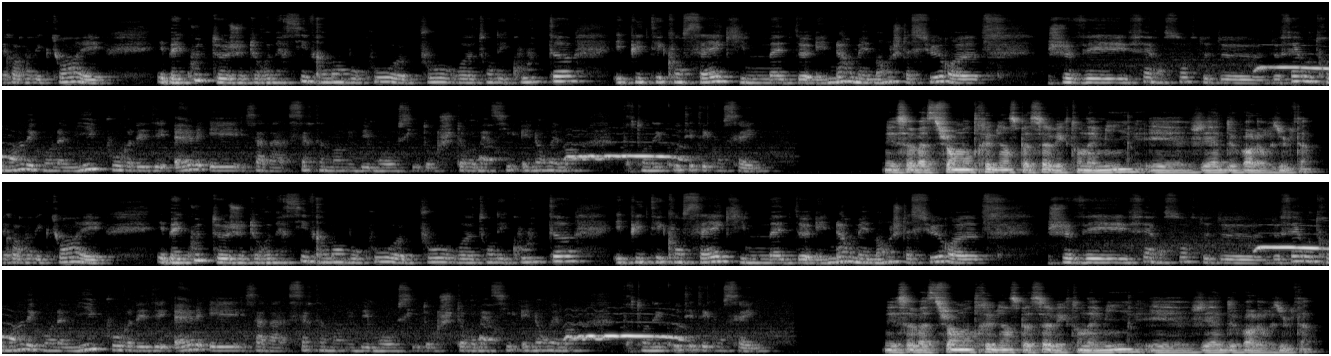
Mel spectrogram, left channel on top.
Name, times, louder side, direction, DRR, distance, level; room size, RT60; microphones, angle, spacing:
voice 1, 0.0-20.9, equal, 10° right, 0 dB, 0.7 m, -28 dB
sound 1, 12.5-13.4 18.0-18.2 18.9-20.1, right 5 dB, 35° right, 0.4 m, -18 dB
voice 2, 22.1-26.4, left 1 dB, 40° left, 4 dB, 0.4 m, -20 dB
2.4 x 2.2 x 3.0 m, 0.37 s
head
